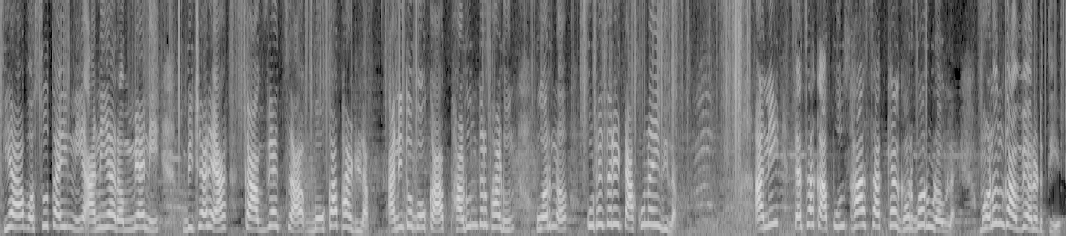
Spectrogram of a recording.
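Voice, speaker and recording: A woman's voice: very high voice, animated, moderate pace, highs cut off, a little hiss or hum. A woman voicing a stern, protective mother-in-law who scolds sharply.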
